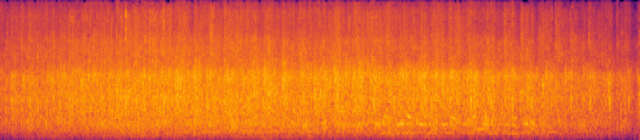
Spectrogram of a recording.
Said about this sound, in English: Applaudis, applaudis pour le Seigneur Jésus. Applaudis, applaudis, applaudis for the Holy Ghost.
